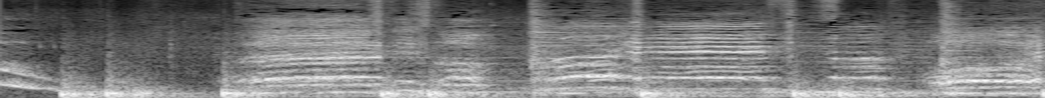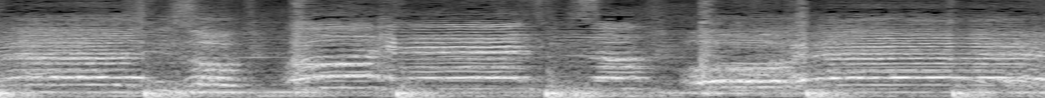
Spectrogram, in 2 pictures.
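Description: A choir of women and men singing together in short held phrases over a steady low drone, ending on a long held note near the end.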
